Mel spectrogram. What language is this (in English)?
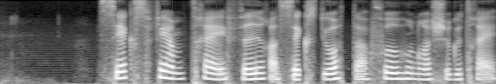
Swedish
